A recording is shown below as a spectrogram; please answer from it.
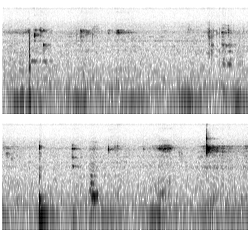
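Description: Near silence broken by faint, scattered clicks and smacks of children eating roti and curry by hand, with one sharper click near the end.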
